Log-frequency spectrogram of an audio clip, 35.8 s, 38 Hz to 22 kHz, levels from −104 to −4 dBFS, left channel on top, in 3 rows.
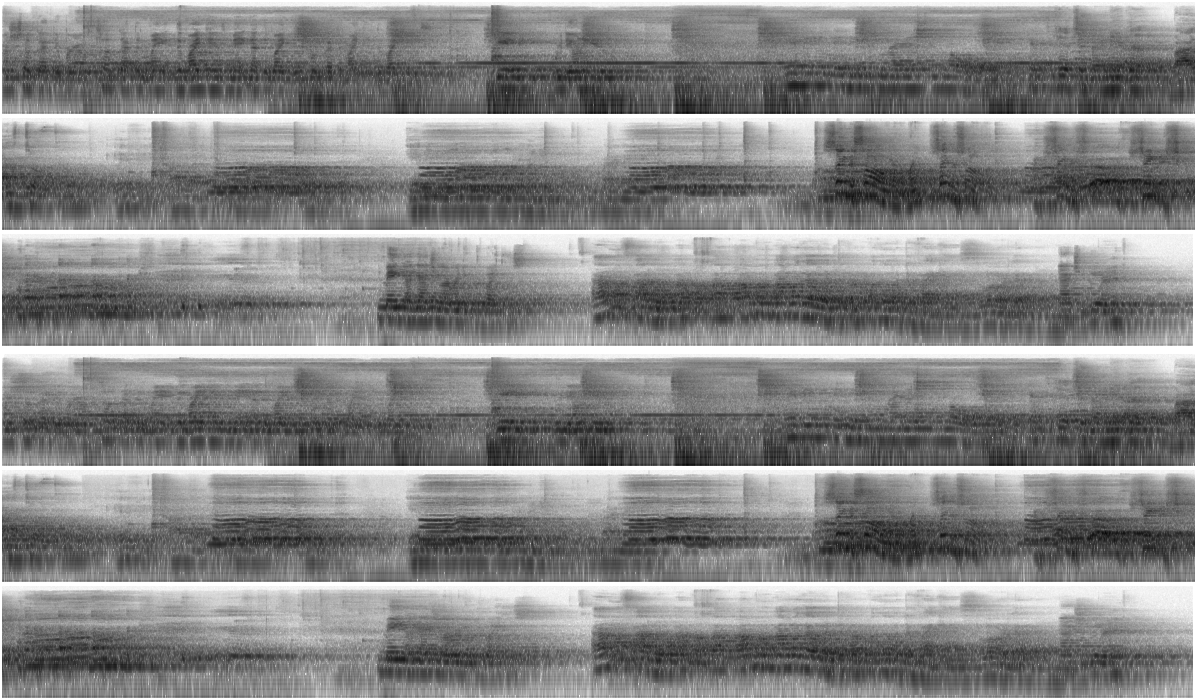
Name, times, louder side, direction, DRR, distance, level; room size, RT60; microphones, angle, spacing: voice 1, 0.0-4.3 4.9-6.1 27.6-29.1 34.4-35.1, left 1 dB, 65° left, 2 dB, 0.6 m, -26 dB
sound 1, 0.7-10.6, left 2 dB, 60° right, 1.2 m, -34 dB
sound 2, 2.6-11.5, equal, 30° right, 1.1 m, -30 dB
voice 2, 6.7-15.2 16.0-16.5 16.8-18.4 19.8-20.7 22.2-23.5 23.8-24.9 25.4-26.4 29.8-34.3, equal, 10° right, -5 dB, 0.9 m, -26 dB
voice 3, 10.5-12.5 13.4-13.6 16.0-17.7 19.3-19.4 20.1-21.8 22.3-22.8 23.3-23.8 25.8-25.9 34.6-35.1, left 1 dB, 10° left, 2 dB, 0.4 m, -23 dB
sound 3, 14.0-15.6 16.1-17.8 18.1-19.7 20.1-23.8 24.1-26.1, right 3 dB, 80° right, 0.4 m, -24 dB
4.5 x 4.4 x 5.7 m, 2.7 s
head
